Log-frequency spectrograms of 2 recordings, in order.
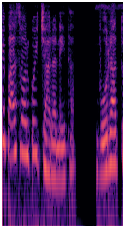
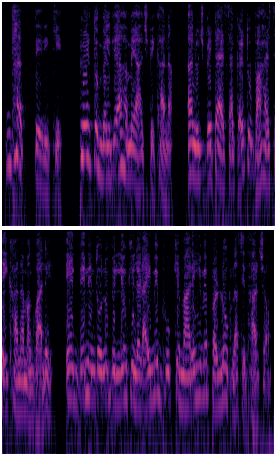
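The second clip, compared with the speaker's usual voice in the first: put-on lower, grumbling old mother-in-law; a hungry, fed-up elderly mother; 5 semitones lower, 11 dB quieter than usual. (भूखी, झुंझलाई बूढ़ी सास)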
